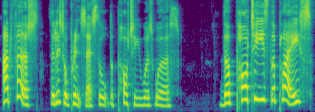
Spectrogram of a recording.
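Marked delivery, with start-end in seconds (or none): 4.4-6.2 higher, louder and slower insistent queen. Acted. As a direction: stretch out the place, firmly repeating. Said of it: "said the queen".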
